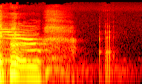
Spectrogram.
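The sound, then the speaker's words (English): A person mimics a cat with a drawn-out, whiny meow lasting about half a second, followed by a couple of short, soft breathy sounds. “You're going to get eaten by an anaconda if you make that sound.”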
